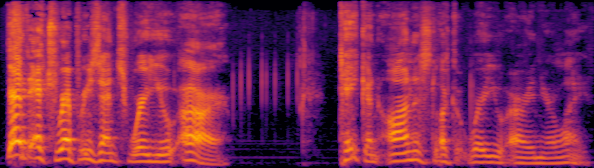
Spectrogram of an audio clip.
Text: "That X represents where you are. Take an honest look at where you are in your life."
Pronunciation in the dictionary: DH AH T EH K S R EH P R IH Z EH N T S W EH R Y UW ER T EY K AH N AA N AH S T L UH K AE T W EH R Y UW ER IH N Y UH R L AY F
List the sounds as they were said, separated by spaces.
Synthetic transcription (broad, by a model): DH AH T EH K S R EH P R IH Z EH N T S W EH R Y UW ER T EY K AH N AA N AH S T L UH K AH T W EH R Y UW ER IH N Y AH R L AY F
